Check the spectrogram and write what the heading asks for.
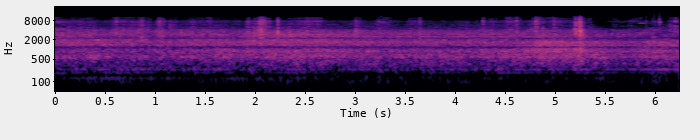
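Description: Steady noise inside a car cabin, an even rush with a faint hum under it. There is a faint click about five seconds in.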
